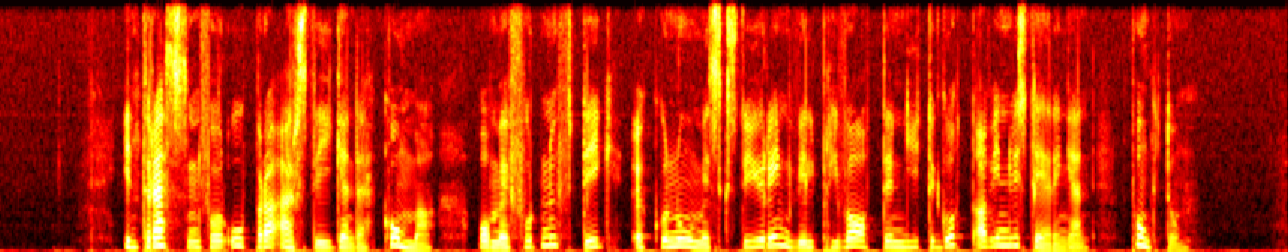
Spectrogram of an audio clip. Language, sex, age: Norwegian, female, 30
